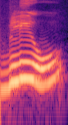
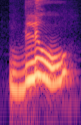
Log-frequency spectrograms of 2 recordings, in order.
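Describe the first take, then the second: First: The vowel is a 'yoo' sound. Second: The vowel is a plain 'oo' sound. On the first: The speaker calls it wrong. "this one is not blue" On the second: The speaker calls it right. "it is blue"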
